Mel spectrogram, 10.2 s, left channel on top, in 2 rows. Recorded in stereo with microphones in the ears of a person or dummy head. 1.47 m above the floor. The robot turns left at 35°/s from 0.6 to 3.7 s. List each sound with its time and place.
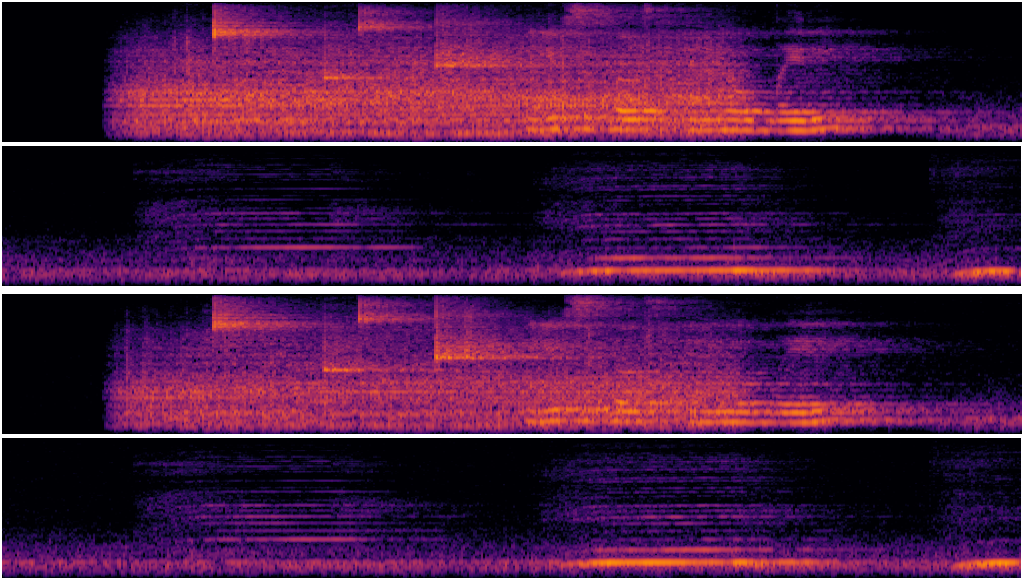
1.1 s dripping: 20° left (ahead or behind), 2 m; by 2.4 s 25° right (ahead or behind), 2 m
2.6 s a woman speaking: 170° left, 0.9 m; by 4.3 s 130° left, 0.9 m
4.6 s a phone buzzing: 10° left (ahead or behind), 4 m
